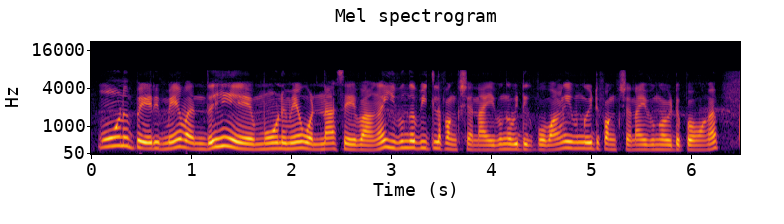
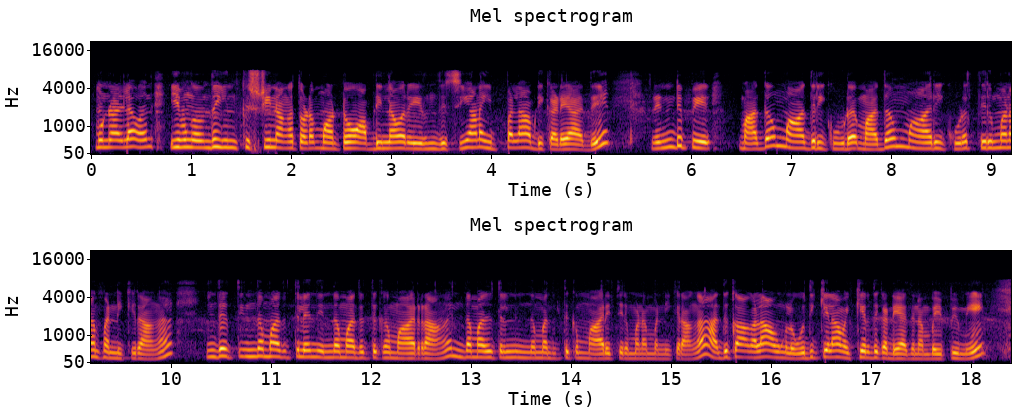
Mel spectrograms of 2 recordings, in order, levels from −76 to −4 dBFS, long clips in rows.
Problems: background sounds at intervals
